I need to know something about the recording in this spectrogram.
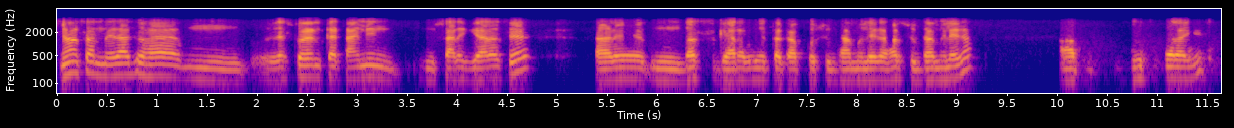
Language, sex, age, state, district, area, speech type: Hindi, male, 60+, Bihar, Darbhanga, urban, conversation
